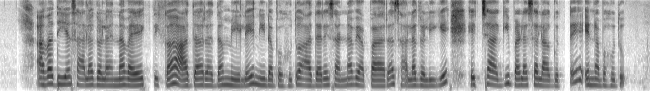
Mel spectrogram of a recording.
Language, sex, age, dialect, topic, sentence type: Kannada, female, 18-24, Mysore Kannada, banking, statement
